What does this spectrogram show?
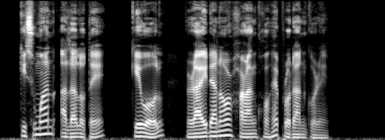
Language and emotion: Assamese, neutral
